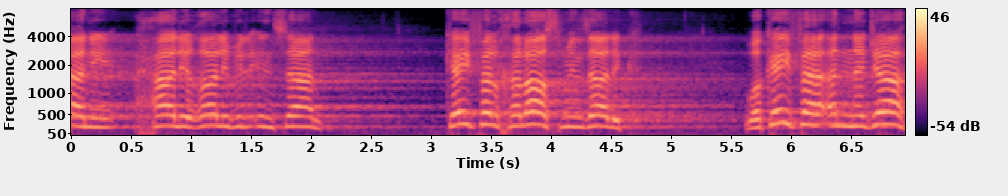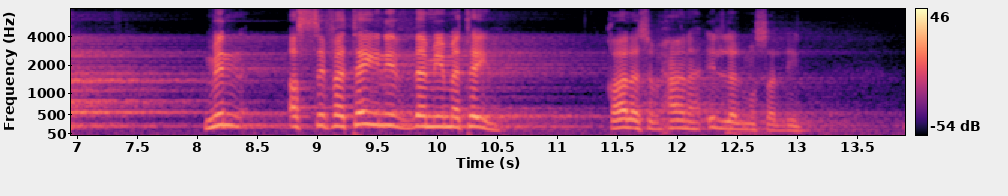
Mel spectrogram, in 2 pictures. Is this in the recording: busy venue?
no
